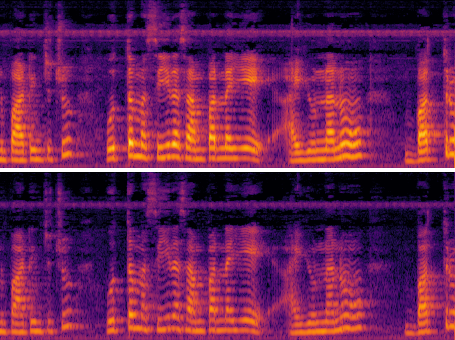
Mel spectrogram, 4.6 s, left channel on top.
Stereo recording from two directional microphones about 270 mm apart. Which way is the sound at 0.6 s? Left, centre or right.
Left.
